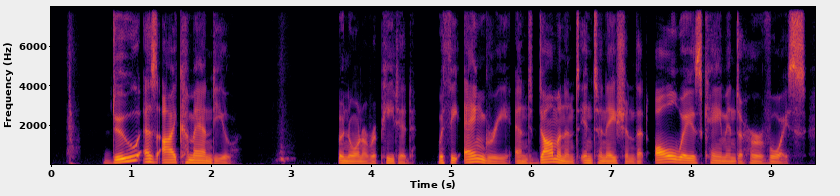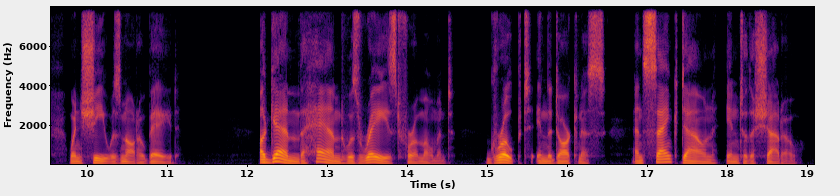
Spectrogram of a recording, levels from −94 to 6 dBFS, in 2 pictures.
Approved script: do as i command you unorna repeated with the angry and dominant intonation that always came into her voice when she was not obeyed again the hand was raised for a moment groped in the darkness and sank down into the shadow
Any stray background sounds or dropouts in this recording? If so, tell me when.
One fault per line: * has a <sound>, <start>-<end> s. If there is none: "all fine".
* has a whoosh, 0.2-0.4 s
* has a whoosh, 2.7-3.1 s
